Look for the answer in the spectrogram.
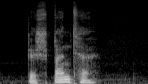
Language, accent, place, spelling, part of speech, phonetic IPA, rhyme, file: German, Germany, Berlin, gespannter, adjective, [ɡəˈʃpantɐ], -antɐ, De-gespannter.ogg
- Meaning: 1. comparative degree of gespannt 2. inflection of gespannt: strong/mixed nominative masculine singular 3. inflection of gespannt: strong genitive/dative feminine singular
